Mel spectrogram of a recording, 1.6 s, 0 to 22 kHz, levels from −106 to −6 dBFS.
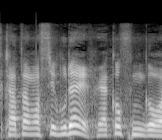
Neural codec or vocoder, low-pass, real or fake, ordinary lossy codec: codec, 24 kHz, 0.9 kbps, WavTokenizer, small release; 10.8 kHz; fake; AAC, 64 kbps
